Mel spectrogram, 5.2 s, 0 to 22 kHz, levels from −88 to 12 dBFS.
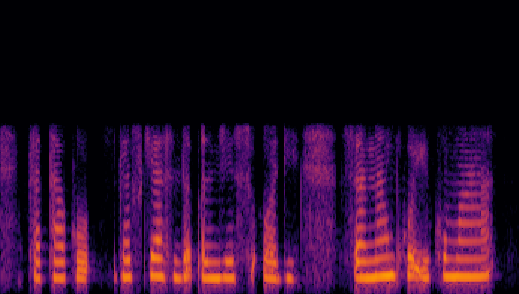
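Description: Speech passed through a G.729 codec for its whole length, and the audio fits the 8 kbit/s G.729A variant used in VoIP telephony. The codec rebuilds each 10 ms frame from a vocal tract model, a pitch predictor and a few pulses, so the result sounds plainly rough and slightly synthetic. The band is held to roughly 150 Hz to 3.7 kHz, with nothing above 3.8 kHz, which leaves the speech thin and muffled.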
